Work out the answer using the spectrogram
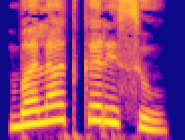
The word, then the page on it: ಬಲಾತ್ಕರಿಸು: balātkarisu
